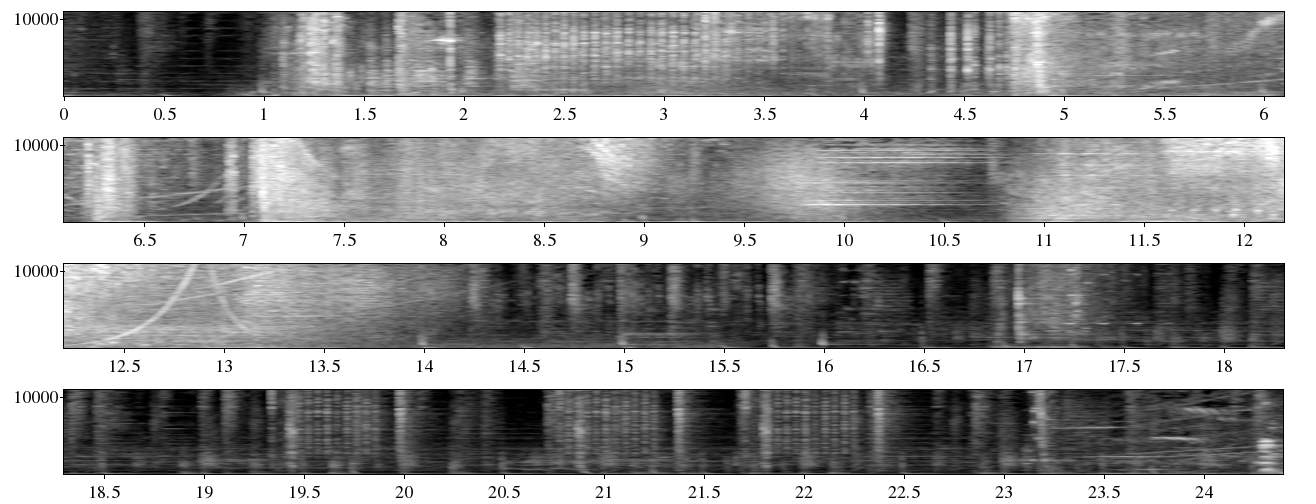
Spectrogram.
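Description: Gunfire and explosions in the Honkai: Star Rail video game, with dense, loud bursts and blasts filling the first half, then thinning into quieter, scattered mechanical clicks and impacts.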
